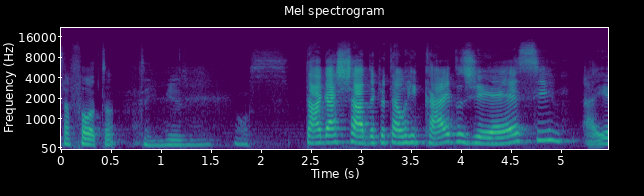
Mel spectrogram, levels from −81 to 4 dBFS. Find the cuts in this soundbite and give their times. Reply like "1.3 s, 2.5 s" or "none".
2.4 s, 3.2 s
